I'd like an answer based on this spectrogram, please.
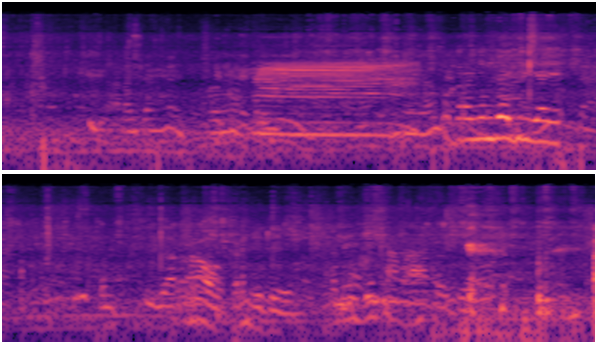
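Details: Cattle at a karapan sapi bull race in Pamekasan, ahead of the district-level selection: a long, steady, low moo rich in overtones, then shorter wavering lowing, with voices and crowd bustle throughout.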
